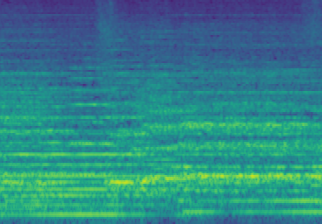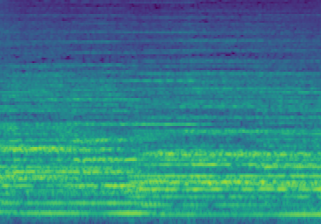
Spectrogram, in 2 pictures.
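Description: Mixed church choir singing a Korean sacred anthem in held, sustained chords, accompanied by a chamber orchestra, with a change of chord about two seconds in.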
